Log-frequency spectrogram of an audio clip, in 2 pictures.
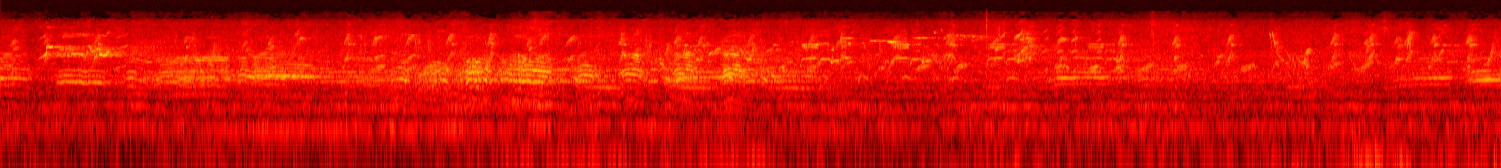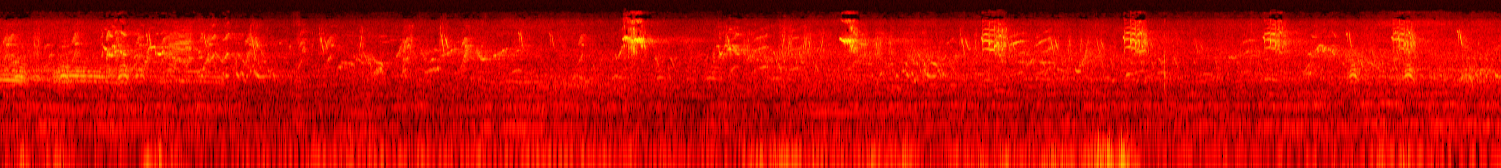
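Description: Honeybees buzzing around the hive entrance with a faint, steady hum, while small birds chirp and sing throughout; in the last third a sharp high chirp repeats about once a second. A brief low bump near the end is the loudest moment.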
